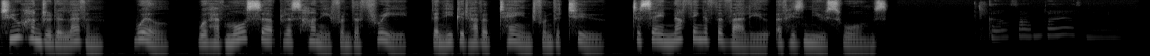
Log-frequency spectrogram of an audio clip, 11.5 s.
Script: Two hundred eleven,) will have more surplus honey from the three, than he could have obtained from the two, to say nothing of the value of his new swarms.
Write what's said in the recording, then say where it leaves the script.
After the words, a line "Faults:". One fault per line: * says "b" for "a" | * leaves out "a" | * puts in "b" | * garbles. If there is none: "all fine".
Two hundred eleven,) will will have more surplus honey from the three, than he could have obtained from the two, to say nothing of the value of his new swarms.
Faults:
* puts in "will"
